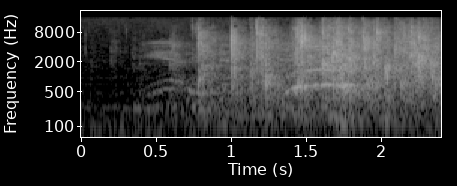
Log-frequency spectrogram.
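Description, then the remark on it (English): Audience clapping starts faintly and quickly swells into steady, dense applause that holds loud to the end, with a brief rising cheer or whoop partway through. “Clap to her, not me.”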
